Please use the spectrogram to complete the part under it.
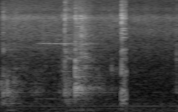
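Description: Brief scraping stirs of peas masala in a hot pan, two or three quick strokes over a faint steady sizzle, close and fairly quiet.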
